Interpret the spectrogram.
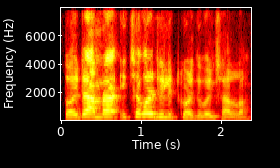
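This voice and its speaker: A woman teaching Quran recitation, mixing in English terms and demonstrating each sound slowly. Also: mid-range voice, big pitch swings. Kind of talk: online recitation lesson.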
